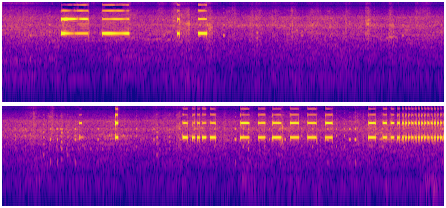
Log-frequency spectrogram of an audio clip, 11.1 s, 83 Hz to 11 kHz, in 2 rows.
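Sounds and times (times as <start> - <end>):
metal detector beeps: 0.7 - 1.6, 2.2 - 2.6, 7.7 - 11.0.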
